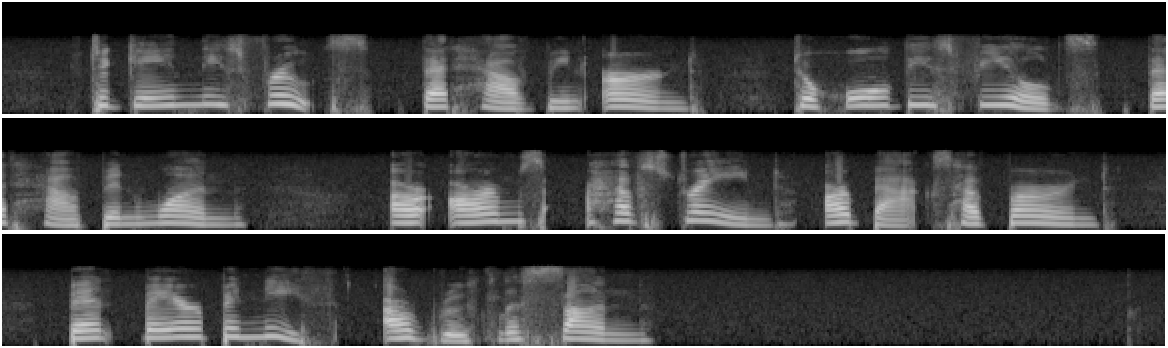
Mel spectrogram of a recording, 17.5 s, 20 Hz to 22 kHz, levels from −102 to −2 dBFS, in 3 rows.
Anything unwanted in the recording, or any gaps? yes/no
no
